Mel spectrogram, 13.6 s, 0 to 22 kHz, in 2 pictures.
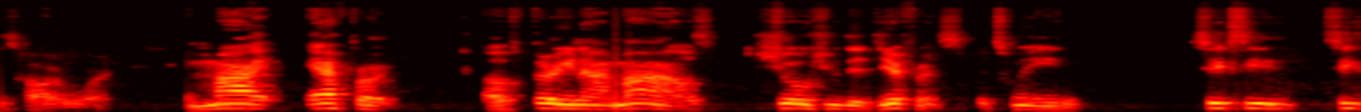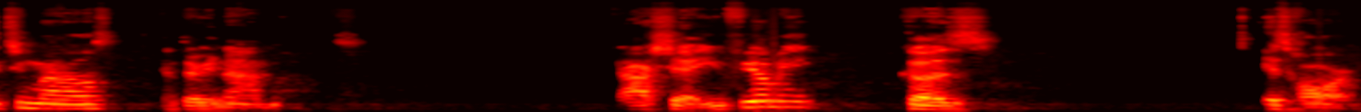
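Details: Post-stroke aphasia in an adult man, about one year after a stroke on 7/14/22, still recovering, with word-finding difficulty; aphasia (post-stroke).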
